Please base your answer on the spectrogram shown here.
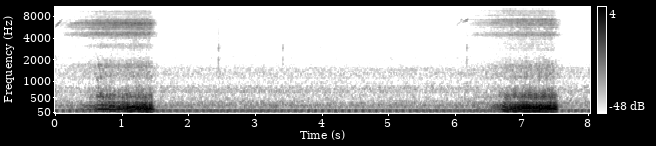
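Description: Two deep, rumbling breaths about six seconds apart, roughly ten breaths a minute, with quiet between; snoring.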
